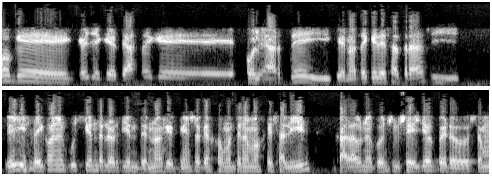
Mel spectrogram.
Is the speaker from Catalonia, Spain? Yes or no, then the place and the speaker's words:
no; Valeria, Castilla-La Mancha, Spain; sin olvidarnos nunca de, esas raíces manchegas, ¿no? De, mi pueblo, de Valeria y de toda mi familia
